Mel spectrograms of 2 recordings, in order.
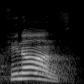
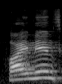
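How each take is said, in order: First: The word is said nasally, as fi-nawns. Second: The word is said plainly, as fy-nance.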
